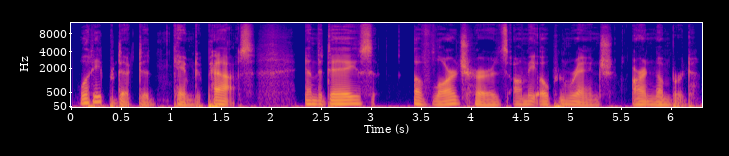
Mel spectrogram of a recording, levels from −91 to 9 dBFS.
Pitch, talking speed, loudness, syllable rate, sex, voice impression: 90 Hz, 170 wpm, -22 LUFS, 5.1 syllables/s, male, very masculine, middle-aged, thick, sincere, calm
